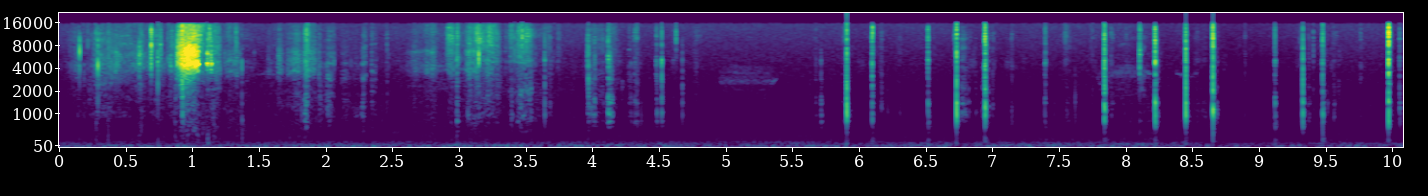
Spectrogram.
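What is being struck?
Plastic camcorder body.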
